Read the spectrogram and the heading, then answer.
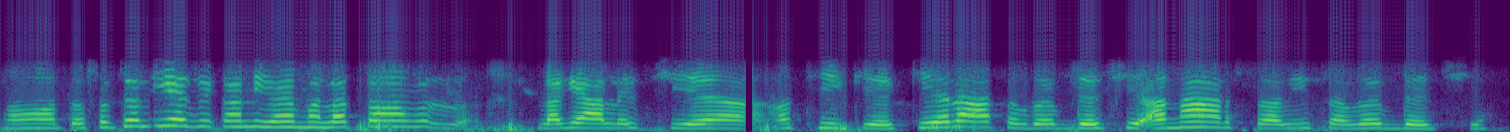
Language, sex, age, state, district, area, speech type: Maithili, female, 30-45, Bihar, Madhubani, urban, conversation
